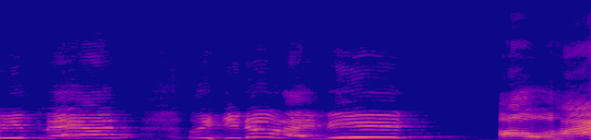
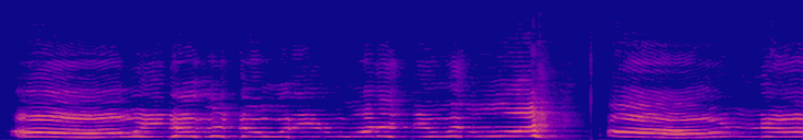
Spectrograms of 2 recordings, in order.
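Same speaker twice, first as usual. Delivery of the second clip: fake crying; 6 semitones higher, 3 dB louder than usual. Real, not acted. Fan upset over Adrien's future.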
